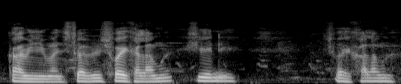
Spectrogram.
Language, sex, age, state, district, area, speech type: Bodo, male, 60+, Assam, Chirang, urban, spontaneous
